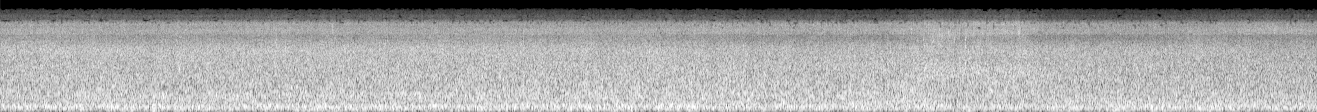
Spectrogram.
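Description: Whitewater river rapids rushing, a steady, unbroken wash of water noise.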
